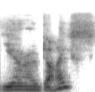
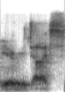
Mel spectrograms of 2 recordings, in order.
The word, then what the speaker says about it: Euro Dice: because it's about like euro dice euro dice you're almost like getting something like that and most people mispronounce it most people call it yuri dice yuri dice because you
